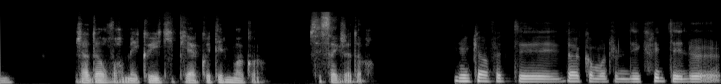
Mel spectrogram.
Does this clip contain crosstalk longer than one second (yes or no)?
no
